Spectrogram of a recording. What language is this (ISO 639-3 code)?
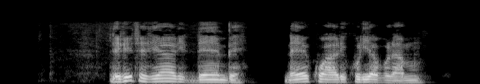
lug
